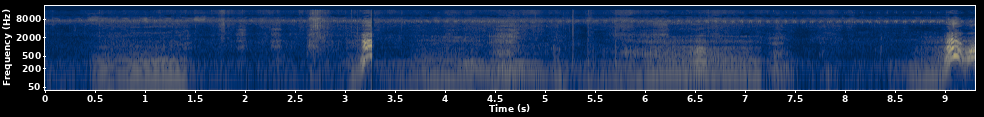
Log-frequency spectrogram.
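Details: A Pomeranian growls low and rumbling between sharp, sudden barks, an aggressive warning.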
